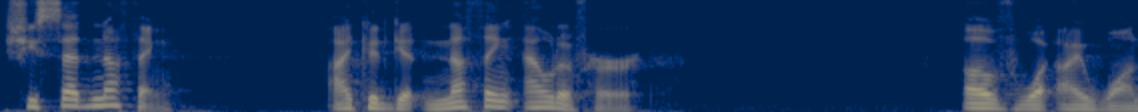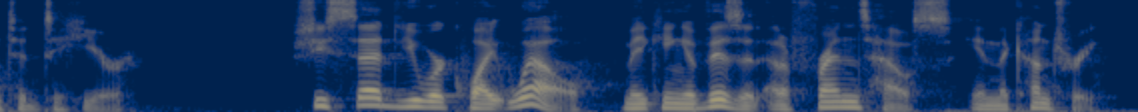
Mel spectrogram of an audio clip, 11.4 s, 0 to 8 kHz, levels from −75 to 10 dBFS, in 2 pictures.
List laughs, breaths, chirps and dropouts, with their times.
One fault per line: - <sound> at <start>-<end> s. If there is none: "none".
none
